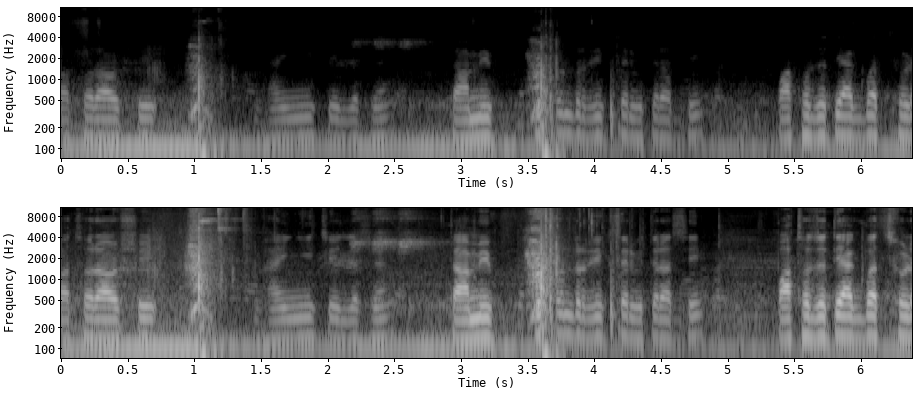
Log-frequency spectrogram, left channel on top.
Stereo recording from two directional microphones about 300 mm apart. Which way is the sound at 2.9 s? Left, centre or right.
Centre.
